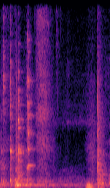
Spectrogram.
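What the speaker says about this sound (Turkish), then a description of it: "Bir tane tencere atalım. Bakayım bunları böyle yıkar mı?" Cooking pot and other dishes being loaded into a dishwasher during kitchen cleaning, a few close clattering clanks of metal and crockery with a quiet pause between them.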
